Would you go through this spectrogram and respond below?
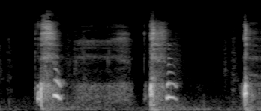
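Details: Sneezing in a quiet room: three sharp sneezes, each a quick in-breath followed by an explosive burst.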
